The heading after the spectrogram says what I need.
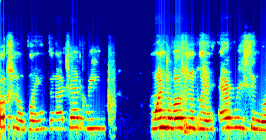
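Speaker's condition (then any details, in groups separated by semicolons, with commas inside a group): Cerebral palsy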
